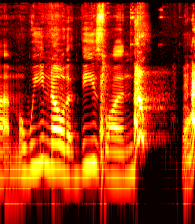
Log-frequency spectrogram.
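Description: A dog barks indoors in short bursts close by, partly under a person's steady explanatory speech.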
